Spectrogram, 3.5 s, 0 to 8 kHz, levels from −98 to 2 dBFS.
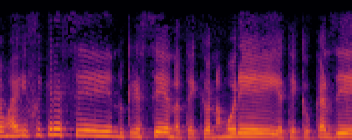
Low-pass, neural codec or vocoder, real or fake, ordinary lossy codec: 7.2 kHz; none; real; none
